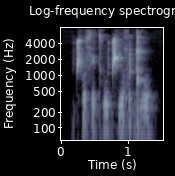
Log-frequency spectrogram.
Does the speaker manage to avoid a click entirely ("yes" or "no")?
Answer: no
